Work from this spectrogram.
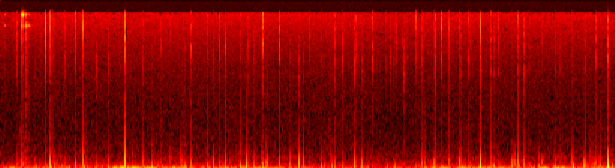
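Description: Long red nails and fingertips tap rapidly on a small clear glass jar with a cork stopper that holds small pink and metallic items. The taps are short, dry and closely spaced, with a dull, low-heavy body and brief bright clicks, continuing steadily for about eight seconds.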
